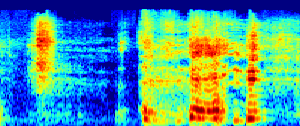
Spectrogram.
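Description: A man laughing hard in several short, hoarse bursts.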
